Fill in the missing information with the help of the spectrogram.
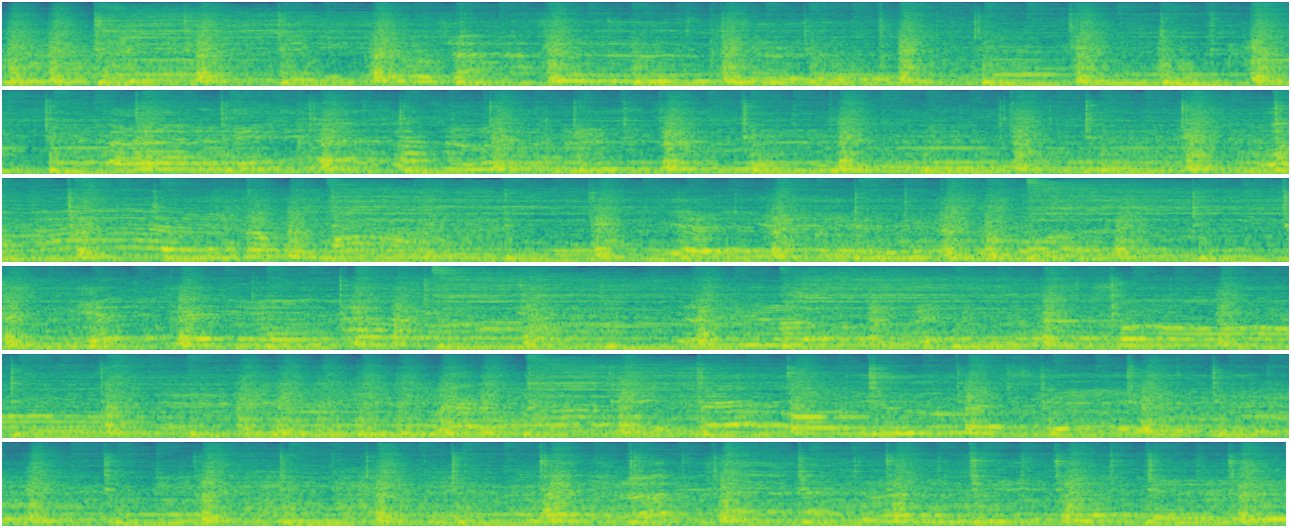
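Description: Rockabilly band playing live: a man singing into a microphone over upright bass, electric guitar and a drum kit keeping a steady beat.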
